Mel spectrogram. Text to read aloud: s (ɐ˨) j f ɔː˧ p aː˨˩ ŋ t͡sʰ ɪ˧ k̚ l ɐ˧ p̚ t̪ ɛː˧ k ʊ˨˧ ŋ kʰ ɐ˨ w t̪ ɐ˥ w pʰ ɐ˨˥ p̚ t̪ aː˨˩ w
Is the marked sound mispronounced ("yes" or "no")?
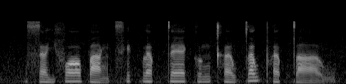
no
